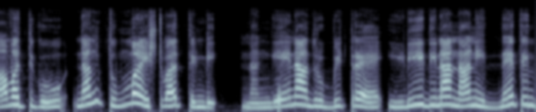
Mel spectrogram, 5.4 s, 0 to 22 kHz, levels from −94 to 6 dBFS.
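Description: A speech clip with two brief losses of LE Audio frames. At 2.79 to 2.82 s, just before "ಬಿಟ್ರೆ ಇಡೀ", a short noisy smear replaces the sound, which fits two 10 ms frames. At 4.42 s, right after "ಬಿಟ್ರೆ ಇಡೀ", a shorter smear fits one frame. In each gap the likely LC3 decoder repeats the last spectrum with scrambled signs.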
